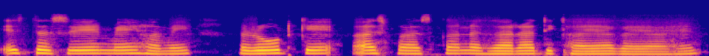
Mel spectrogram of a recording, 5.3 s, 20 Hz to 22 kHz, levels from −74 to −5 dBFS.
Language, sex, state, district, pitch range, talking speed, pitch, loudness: Hindi, female, Uttar Pradesh, Lalitpur, 200-225 Hz, 145 wpm, 215 Hz, -15 LUFS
